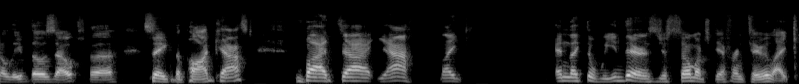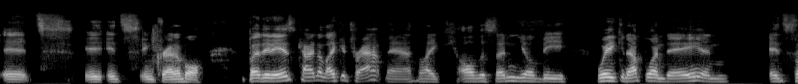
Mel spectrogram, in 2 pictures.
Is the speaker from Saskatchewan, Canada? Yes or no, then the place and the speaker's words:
yes; Moose Jaw, Saskatchewan, Canada; moved away as an adult; also born or lived in Nanaimo, British Columbia; growing up in Saskatchewan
